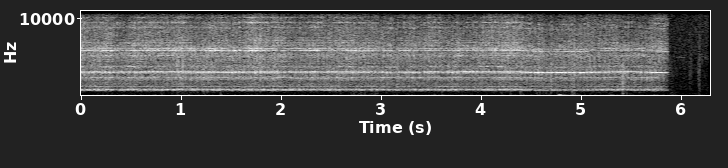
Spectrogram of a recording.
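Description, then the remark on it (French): An alarm clock rings loudly and continuously with a bright, steady metallic bell tone for about six seconds, then stops abruptly, leaving faint room noise with no talking. “Alexandre alla s'occuper de ses pendules. Pendule et réveil.”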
